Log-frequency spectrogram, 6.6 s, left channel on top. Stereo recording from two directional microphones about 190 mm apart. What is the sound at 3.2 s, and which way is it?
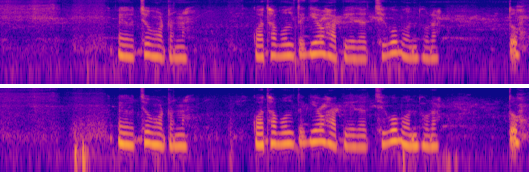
Speech, 45° right (ahead or behind).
